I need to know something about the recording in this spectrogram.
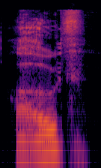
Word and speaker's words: Hoth: saying it yeah because george does call hoth oath and there's there's other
